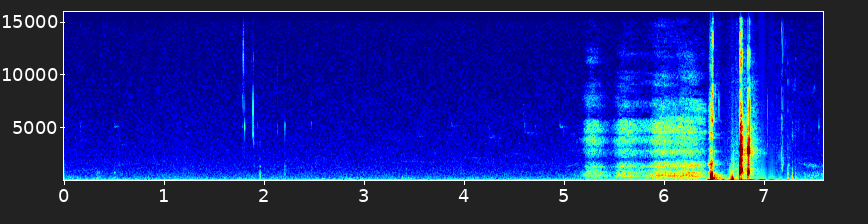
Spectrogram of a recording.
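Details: Morning allergic sneezing fit, which happens every morning and continued five more minutes after recording stopped: quiet breathing, a rising breath, then two sharp, forceful sneezes close together.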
